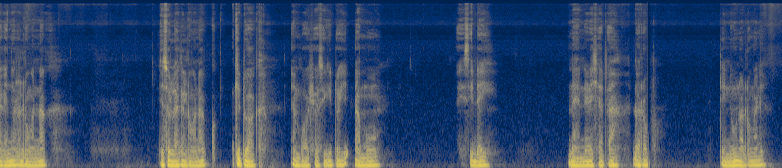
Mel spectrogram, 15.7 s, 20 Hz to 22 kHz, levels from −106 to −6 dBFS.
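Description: At 12.95 to 13.01 s the speech breaks into a brief glitch from damaged data in the compressed stream: the decoder misreads corrupt frames, loses sync and searches for the next frame header. A spectrogram shows a discontinuity at that point.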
